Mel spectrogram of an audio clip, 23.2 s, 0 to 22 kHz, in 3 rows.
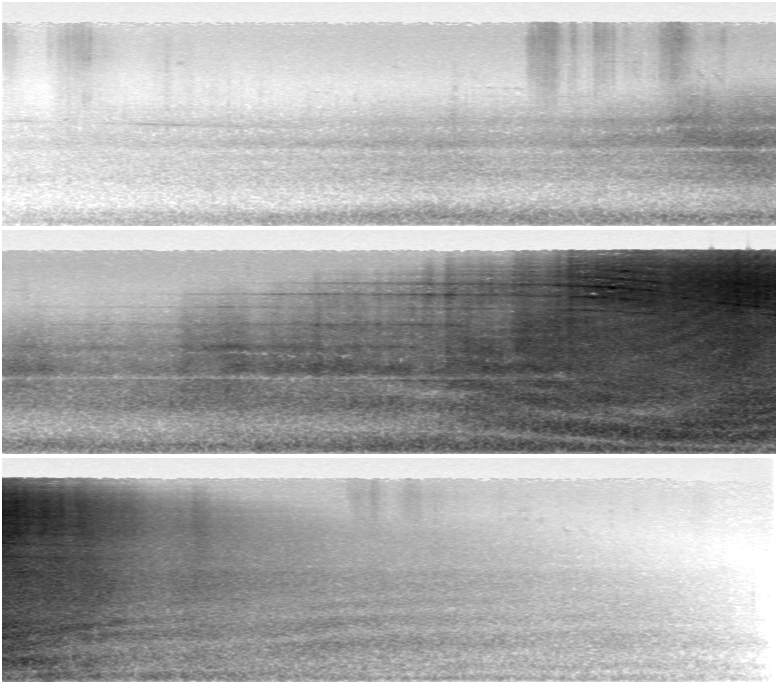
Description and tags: Landing Jet 4
Civil airliner landing.
aircraft, field-recording, ambiance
